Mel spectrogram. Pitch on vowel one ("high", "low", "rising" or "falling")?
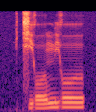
rising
